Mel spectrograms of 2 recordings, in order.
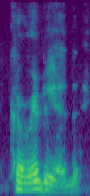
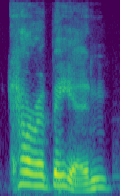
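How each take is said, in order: First: It is said the way an American says it. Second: It is said in the speaker's own non-American accent. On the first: "an American going Caribbean" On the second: "we say Caribbean"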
